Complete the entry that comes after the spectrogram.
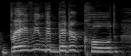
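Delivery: ordinary delivery, nothing marked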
